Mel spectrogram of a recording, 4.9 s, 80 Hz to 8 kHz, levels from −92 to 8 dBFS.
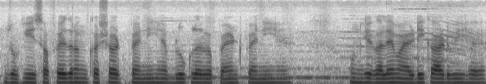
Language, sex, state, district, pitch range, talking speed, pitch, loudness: Hindi, male, Chhattisgarh, Raipur, 140-150 Hz, 260 wpm, 145 Hz, -14 LUFS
